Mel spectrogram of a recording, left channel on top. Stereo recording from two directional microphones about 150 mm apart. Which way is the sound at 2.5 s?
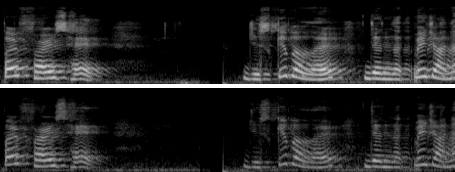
50° left (ahead or behind).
